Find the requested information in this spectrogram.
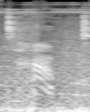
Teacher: It sounds like a t sound in tapped BECAUSE IT COMES AFTER A voiceless sound.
